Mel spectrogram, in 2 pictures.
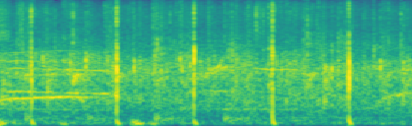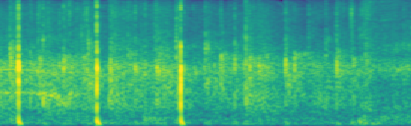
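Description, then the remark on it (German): Audience applause for their parents, a steady wash of many hands clapping at moderate volume, with a few sharper individual claps standing out at irregular intervals throughout. “Ja, gib mal unseren Eltern einen Applaus.”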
